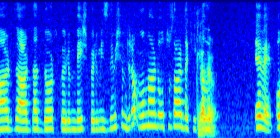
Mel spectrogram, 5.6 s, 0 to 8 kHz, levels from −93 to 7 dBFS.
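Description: No faults are audible in this speech; the call's microphone processing is doing its usual job, trimming the lowest bass and leaving nothing above 8 kHz.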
